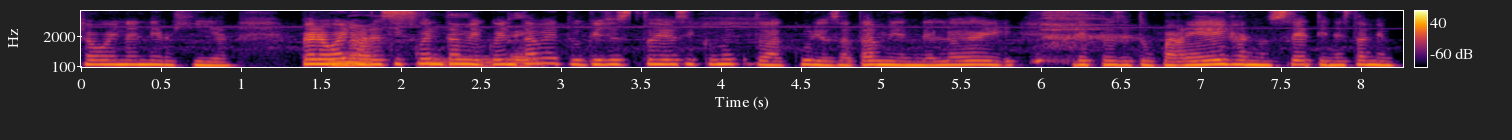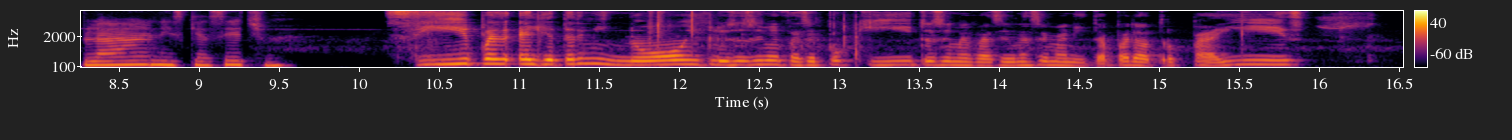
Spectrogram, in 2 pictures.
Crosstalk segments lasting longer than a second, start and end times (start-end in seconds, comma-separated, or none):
1.6-2.9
